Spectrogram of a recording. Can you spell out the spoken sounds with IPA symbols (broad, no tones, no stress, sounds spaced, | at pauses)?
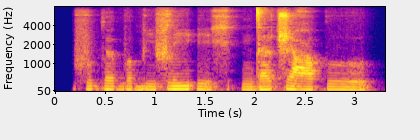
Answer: f u b l ɵ b o b i f l i ʔ i x | n d æ ʈ͡ʂ e ʕ ɔ k u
